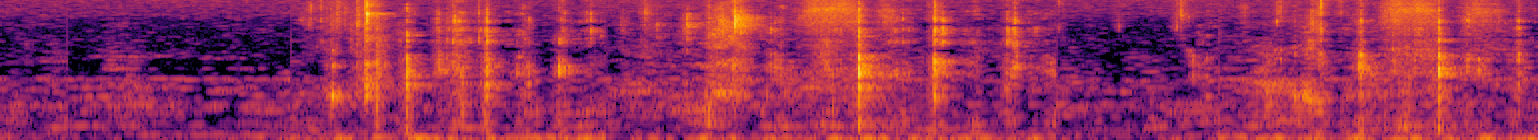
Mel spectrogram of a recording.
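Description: Close-miked chewing of a chewy omasum-style latiao (spicy gluten strip): irregular wet clicks and smacks, starting about two seconds in, with a short pause a little after halfway.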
